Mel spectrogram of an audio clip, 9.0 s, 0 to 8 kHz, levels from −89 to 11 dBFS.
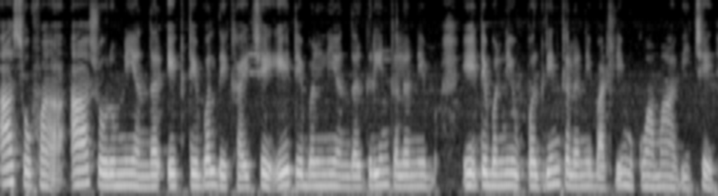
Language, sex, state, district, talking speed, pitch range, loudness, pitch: Gujarati, female, Gujarat, Valsad, 165 wpm, 175-185 Hz, -15 LUFS, 180 Hz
